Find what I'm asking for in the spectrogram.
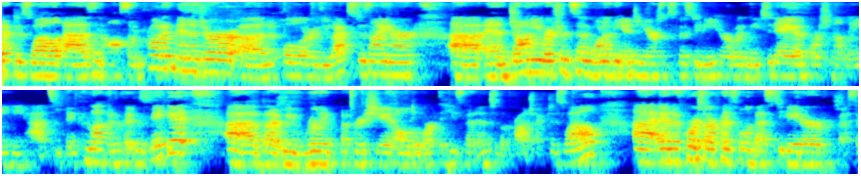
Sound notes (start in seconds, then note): none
